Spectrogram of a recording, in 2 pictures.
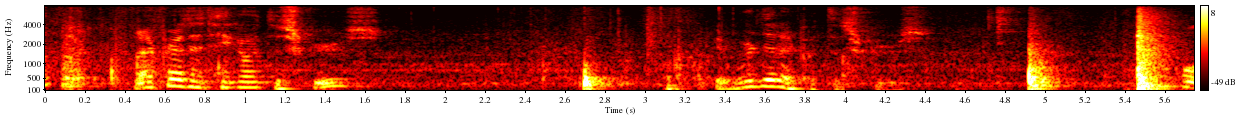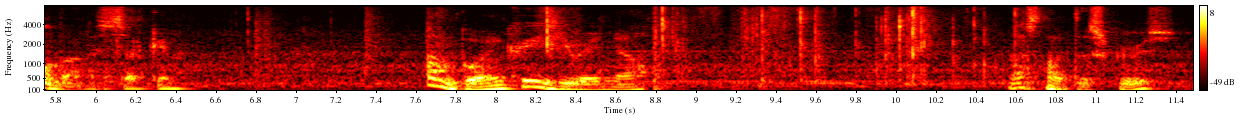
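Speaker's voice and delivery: muttered search. Real, not acted. Searching for missing screws.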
